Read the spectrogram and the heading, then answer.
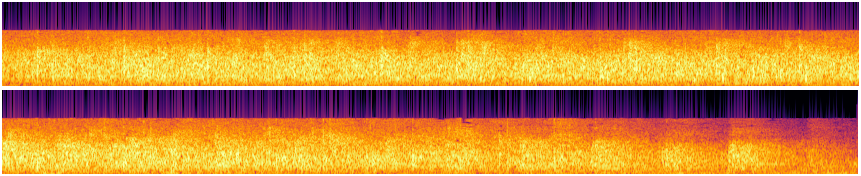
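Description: An audience breaks into loud, sustained applause in approval of saying no to feelings of self-inferiority, a dense wash of many hands clapping that holds steady for several seconds and then thins out toward the end.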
